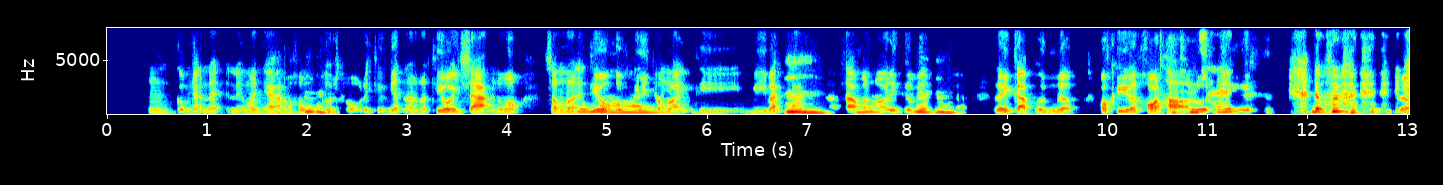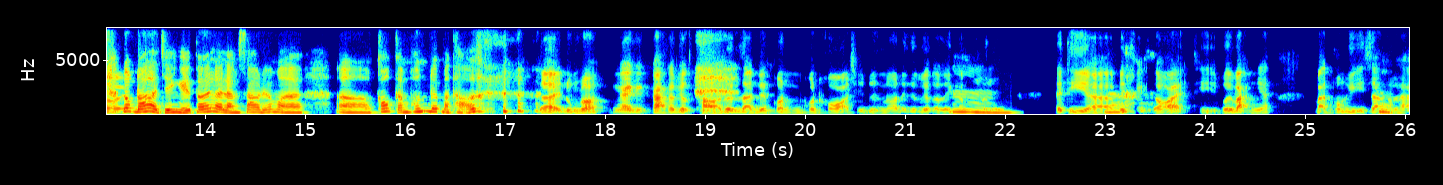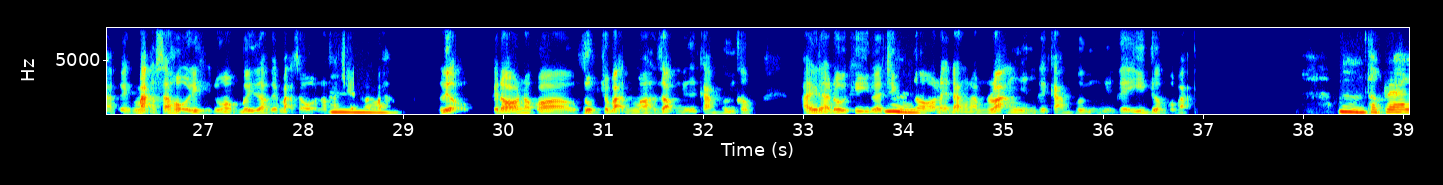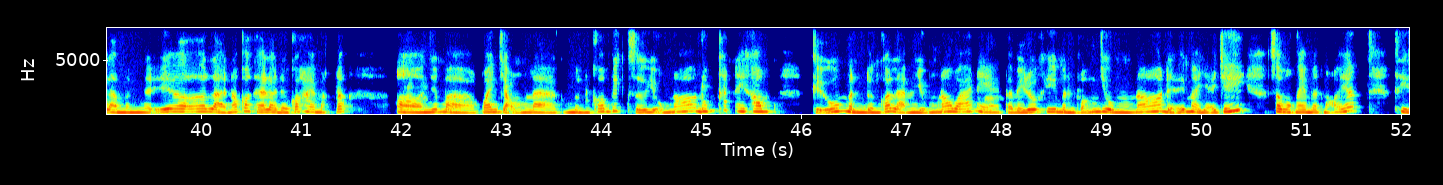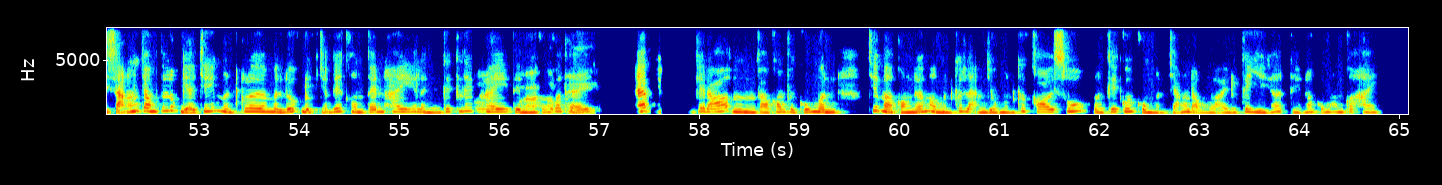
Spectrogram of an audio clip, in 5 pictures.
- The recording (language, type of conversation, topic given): Vietnamese, podcast, Bạn tận dụng cuộc sống hằng ngày để lấy cảm hứng như thế nào?
- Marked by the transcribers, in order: other background noise; laughing while speaking: "Chính xác. Đúng rồi"; laugh; unintelligible speech; tapping; laugh; laughing while speaking: "Đó"; unintelligible speech; in English: "content"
